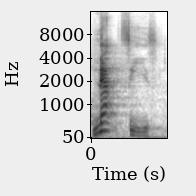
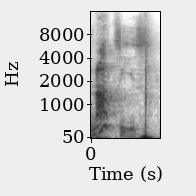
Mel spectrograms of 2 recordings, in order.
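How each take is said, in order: First: The first vowel sounds like the one in 'cat'. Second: The first vowel sounds like the one in 'father'.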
